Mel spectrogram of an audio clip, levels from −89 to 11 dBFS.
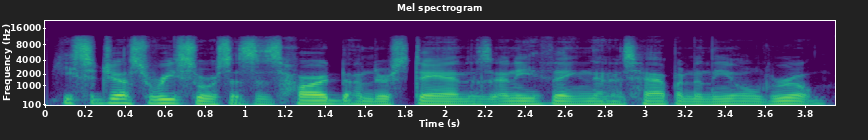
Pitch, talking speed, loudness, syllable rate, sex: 110 Hz, 245 wpm, -17 LUFS, 6.5 syllables/s, male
